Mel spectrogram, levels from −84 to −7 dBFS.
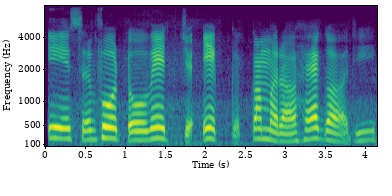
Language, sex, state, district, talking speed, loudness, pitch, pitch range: Punjabi, male, Punjab, Kapurthala, 100 wpm, -16 LUFS, 205 Hz, 185-220 Hz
